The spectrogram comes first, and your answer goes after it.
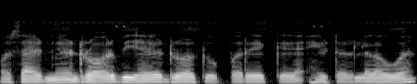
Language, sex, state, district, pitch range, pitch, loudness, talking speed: Hindi, male, Bihar, Gaya, 100-105 Hz, 105 Hz, -16 LUFS, 200 wpm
